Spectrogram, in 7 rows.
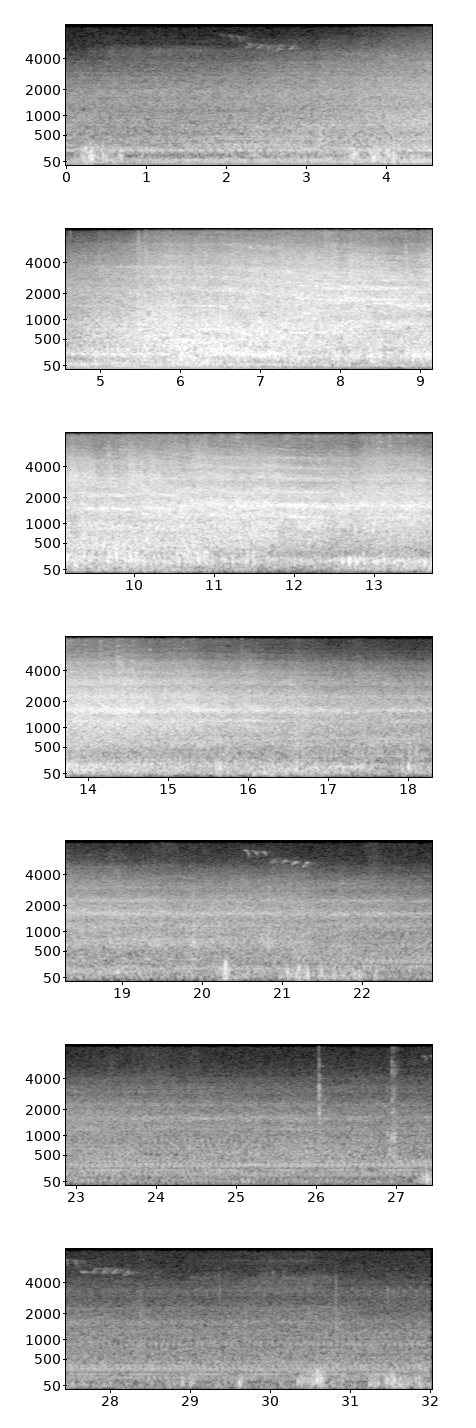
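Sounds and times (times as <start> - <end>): train wheels clattering on rails: 2.3 - 21.4.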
